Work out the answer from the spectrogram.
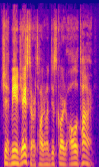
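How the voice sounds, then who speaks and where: A man's voice: mid-range voice, very fast, fairly bright tone, no echo, clean studio sound. A man co-hosting a gaming show in casual chat, joking, swearing and mimicking imagined speakers as he goes. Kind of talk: casual chat about video games.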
